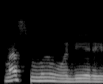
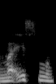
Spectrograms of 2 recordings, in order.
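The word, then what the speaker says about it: مَا اسْمُ: Cara bacanya itu masmul mudiri. Bukan ma ismu, tidak. Yang benar adalah masmul mudiri.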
